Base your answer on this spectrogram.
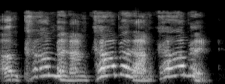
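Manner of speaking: mock screaming, very high pitch. Retelling the mother at the kicked-in door: imitating a mother screaming. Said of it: "my mother's screaming".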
